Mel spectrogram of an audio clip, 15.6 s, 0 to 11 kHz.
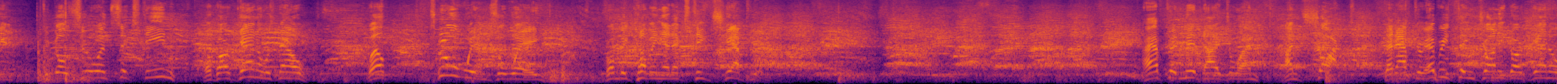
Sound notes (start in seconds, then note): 8.4 fans chanting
